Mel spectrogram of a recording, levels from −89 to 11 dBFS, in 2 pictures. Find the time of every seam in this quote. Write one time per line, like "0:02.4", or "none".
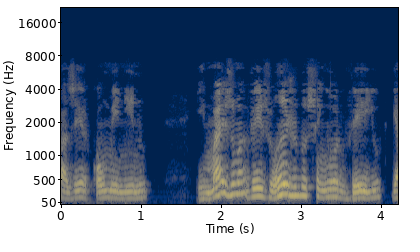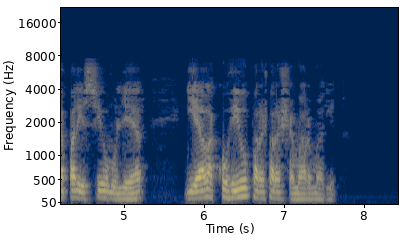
0:04.1
0:04.8
0:06.8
